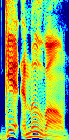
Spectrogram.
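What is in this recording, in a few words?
"come on then", Redneck, male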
